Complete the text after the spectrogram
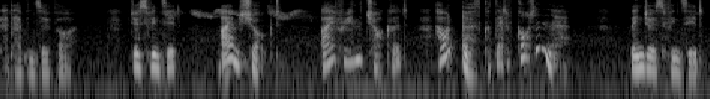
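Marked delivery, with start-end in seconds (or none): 2.9-7.6 higher, hushed astonished lady; mild shock. A narrator's reading. Josephine hears about the ivory, hushed shock. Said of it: "almost as if she was speaking to herself".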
